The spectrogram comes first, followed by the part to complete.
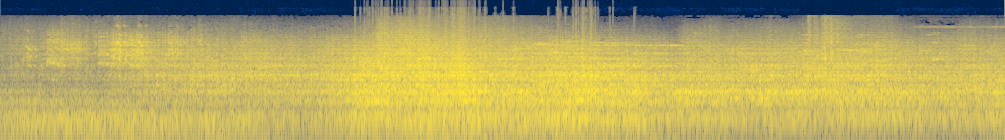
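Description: Film sound design of a giant mobile city on the move: a deep mechanical rumble of engines and grinding machinery that swells to its loudest about four seconds in and stays loud.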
